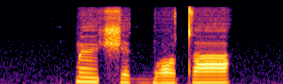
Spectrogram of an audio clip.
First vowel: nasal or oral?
nasal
